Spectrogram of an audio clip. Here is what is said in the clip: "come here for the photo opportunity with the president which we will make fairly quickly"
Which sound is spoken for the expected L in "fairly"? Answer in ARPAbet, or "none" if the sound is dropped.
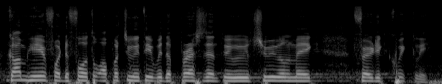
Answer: none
